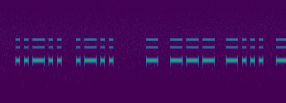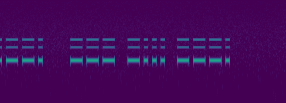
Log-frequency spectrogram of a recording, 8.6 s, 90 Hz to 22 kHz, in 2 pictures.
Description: Morse code (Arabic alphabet), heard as a keyed tone, hand-sent with a paddle, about 19 wpm, 880 Hz. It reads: هل تخبز خبز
